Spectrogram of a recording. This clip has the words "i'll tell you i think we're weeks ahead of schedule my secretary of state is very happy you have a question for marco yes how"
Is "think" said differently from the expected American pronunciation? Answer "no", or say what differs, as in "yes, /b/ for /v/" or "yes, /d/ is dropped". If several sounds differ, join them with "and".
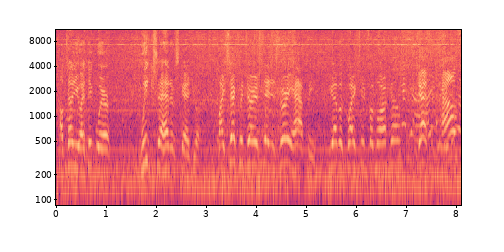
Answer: no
